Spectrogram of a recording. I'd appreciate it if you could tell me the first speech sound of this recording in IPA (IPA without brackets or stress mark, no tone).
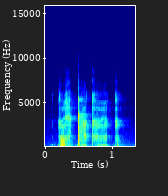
q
